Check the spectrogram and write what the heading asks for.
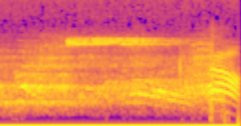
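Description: Indoor basketball game: squeaks and scuffs from the court over crowd chatter, with a steady high whistle held for about a second midway.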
